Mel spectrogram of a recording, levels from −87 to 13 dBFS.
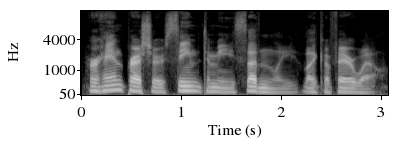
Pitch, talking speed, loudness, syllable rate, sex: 120 Hz, 195 wpm, -19 LUFS, 5.9 syllables/s, male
